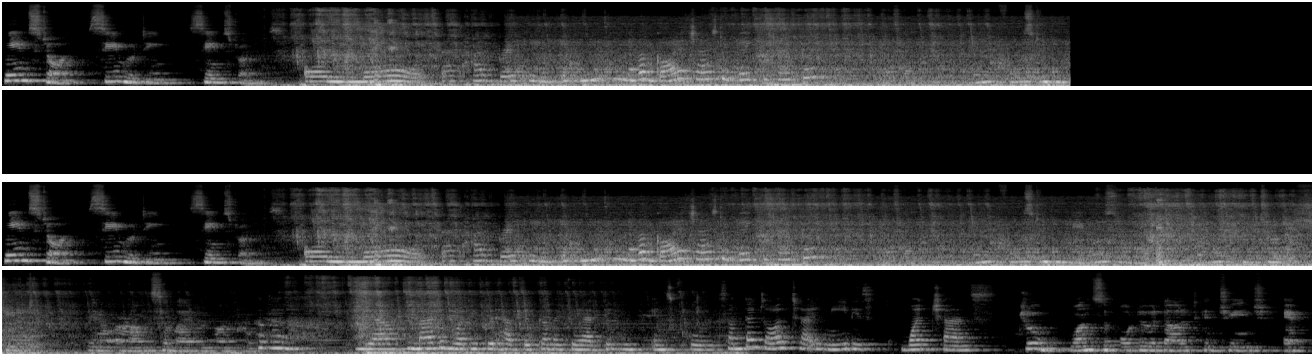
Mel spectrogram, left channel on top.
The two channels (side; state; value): left; drops out; at 10.7 s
